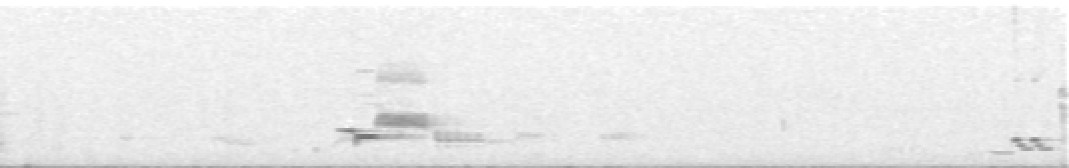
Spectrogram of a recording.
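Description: Faint birdsong, a few short chirps about three seconds in and again near the end, over a quiet low background rumble.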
